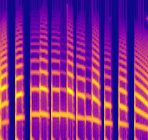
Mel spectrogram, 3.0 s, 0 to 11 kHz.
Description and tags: sonokids-omni 27
abstract, analog, analogue, arp-odissey, beep, bleep, cartoon, comedy, electro, electronic, filter, fun, funny, fx, game, happy-new-ears, lol, moog, ridicule, sonokids-omni, sound-effect, soundesign, speech, strange, synth, synthesizer, toy, weird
